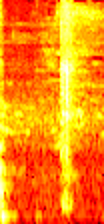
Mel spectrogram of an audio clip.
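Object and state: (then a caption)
Solar panel cover is plastic, not glass. Two taps on a solar light's panel cover, which was thought to be glass, after heating it to remove it didn't work. A dull, low knock is followed about half a second later by a quieter, brighter tick, both dying away almost at once. The cover proves not to be glass but something like half glass, half plastic.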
